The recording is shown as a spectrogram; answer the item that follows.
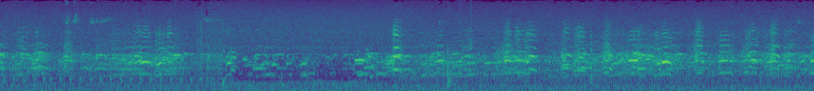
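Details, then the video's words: Wild Canada geese flying over in the morning in the USA, a flock giving dense overlapping honks, nasal and repeated without pause, with a brief lull near the middle before the chorus resumes over low background rumble. "Canada Wild Geese flying in the morning"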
